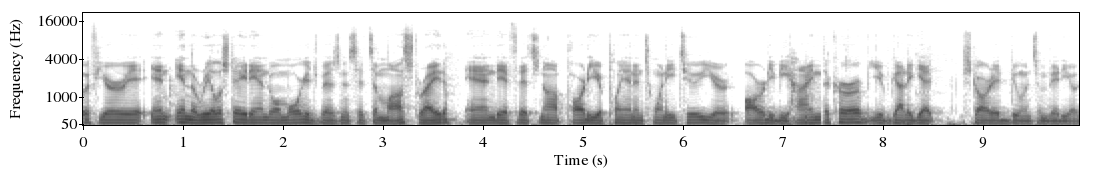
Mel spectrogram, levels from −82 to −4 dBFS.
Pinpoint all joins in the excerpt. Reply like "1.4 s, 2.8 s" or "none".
3.6 s, 7.4 s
